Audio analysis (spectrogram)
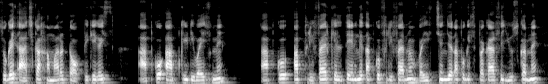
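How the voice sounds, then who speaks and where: Male Indian tech tutorial host, medium pitch, casual step-by-step delivery, repetitive direct address, muffled low-fidelity audio. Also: steady tone, fairly quick. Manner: repetitive, often addresses listeners as guys. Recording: dull lo-fi sound.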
